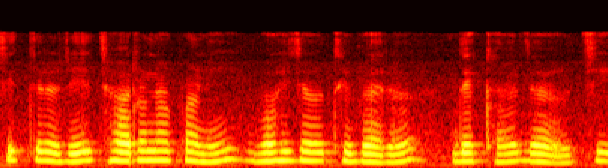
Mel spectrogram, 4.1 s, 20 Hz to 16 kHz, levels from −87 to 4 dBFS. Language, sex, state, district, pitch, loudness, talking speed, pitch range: Odia, female, Odisha, Malkangiri, 185 Hz, -17 LUFS, 90 wpm, 175-195 Hz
